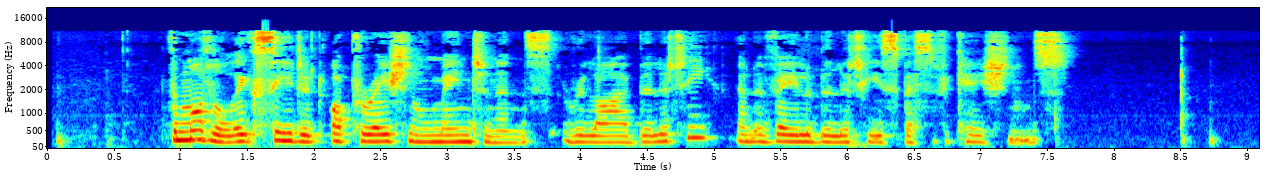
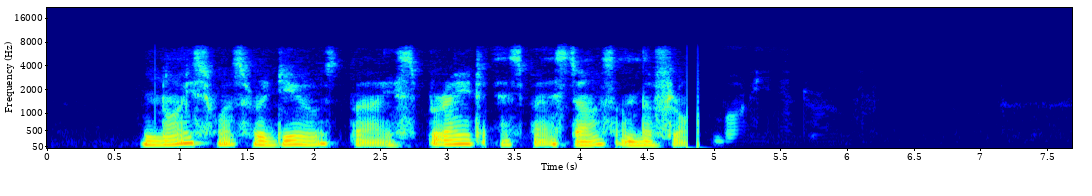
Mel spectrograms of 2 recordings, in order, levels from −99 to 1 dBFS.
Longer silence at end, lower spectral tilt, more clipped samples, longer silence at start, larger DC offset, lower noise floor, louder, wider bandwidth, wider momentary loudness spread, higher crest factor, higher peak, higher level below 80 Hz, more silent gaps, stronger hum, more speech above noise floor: second, 0.35 s vs 2.55 s; second, -3.5 dB/octave vs -8 dB/octave; neither; second, 0.05 s vs 0.7 s; neither; second, -68 dBFS vs under -90 dBFS; first, -16 LUFS vs -36 LUFS; first, 12 kHz vs 7.2 kHz; first, 12 LU vs 9 LU; about the same, 18 dB vs 20 dB; first, 0 dBFS vs -18 dBFS; first, -58 dBFS vs -68 dBFS; neither; neither; second, 52 dB vs over 56 dB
